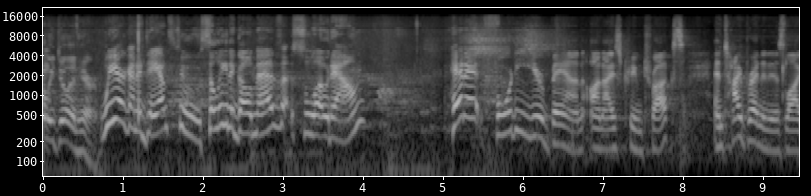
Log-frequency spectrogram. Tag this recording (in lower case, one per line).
female speech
